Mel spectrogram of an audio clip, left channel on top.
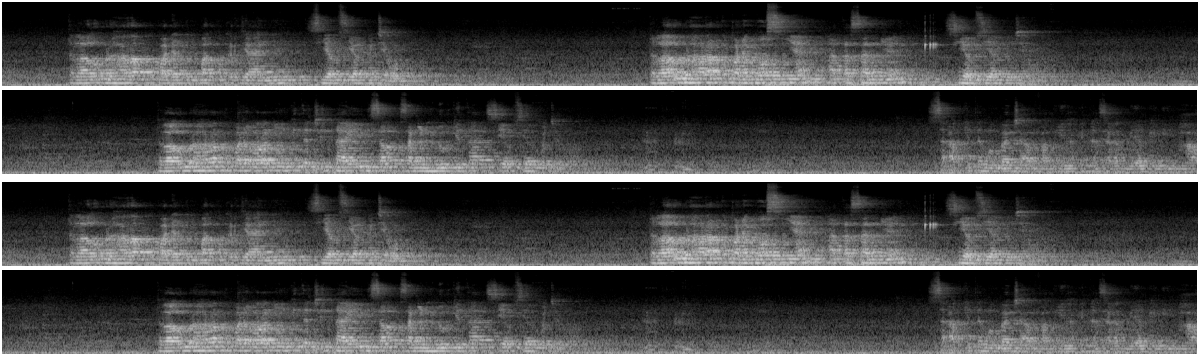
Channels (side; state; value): both; identical; correlation 1.00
